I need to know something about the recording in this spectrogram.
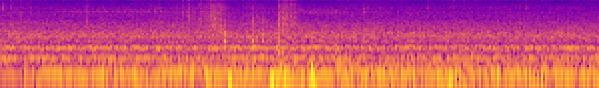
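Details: Swarming honey bees give a continuous low, rough buzzing drone, with a few soft knocks and rustles near the middle.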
